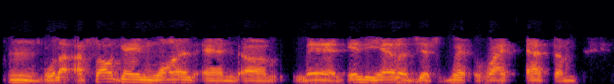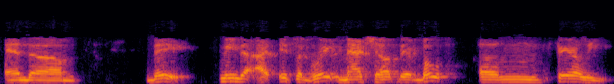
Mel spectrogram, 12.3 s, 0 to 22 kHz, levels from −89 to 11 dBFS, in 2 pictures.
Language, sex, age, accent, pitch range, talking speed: English, male, 40-59, American, 110-140 Hz, 140 wpm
